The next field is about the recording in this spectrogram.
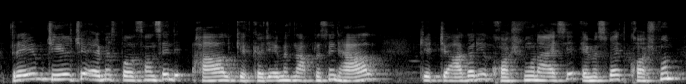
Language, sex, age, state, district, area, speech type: Kashmiri, male, 18-30, Jammu and Kashmir, Kulgam, urban, spontaneous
